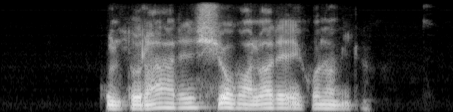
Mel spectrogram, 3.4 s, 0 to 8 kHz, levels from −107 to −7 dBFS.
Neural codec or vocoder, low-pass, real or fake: codec, 24 kHz, 6 kbps, HILCodec; 7.2 kHz; fake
